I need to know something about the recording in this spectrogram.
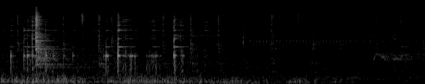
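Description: A few light metallic clicks and clinks as the cap of an aluminium fuel bottle is unscrewed and the bottle is handled, the sharpest about half a second in. After two seconds only faint handling sounds follow.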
